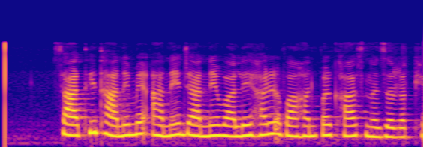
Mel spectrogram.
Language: Hindi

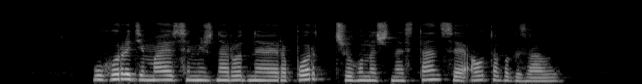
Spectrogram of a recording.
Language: Belarusian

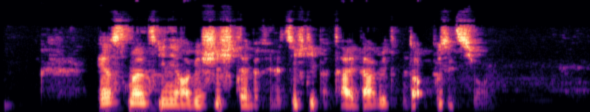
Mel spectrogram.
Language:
German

